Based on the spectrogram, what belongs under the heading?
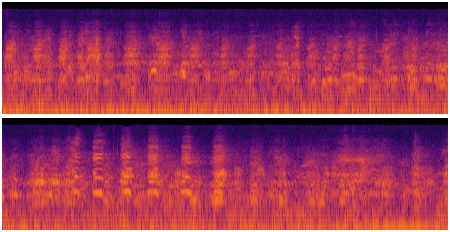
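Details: Flock of flamingos in a river in the Dominican Republic; dense overlapping honking, goose-like calls from many birds at once, continuous and loud throughout, with a steady low rumble beneath.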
